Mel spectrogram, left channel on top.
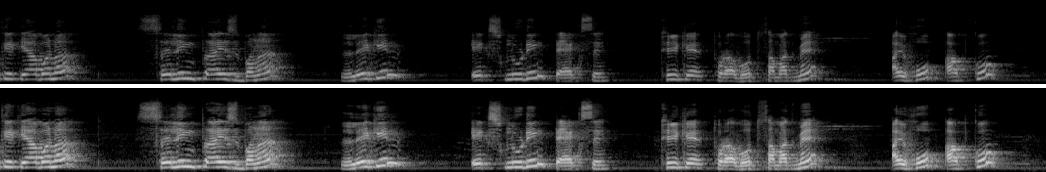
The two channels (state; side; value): quieter; left; 12.9 dB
